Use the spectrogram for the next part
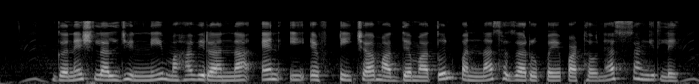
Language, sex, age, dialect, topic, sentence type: Marathi, female, 31-35, Standard Marathi, banking, statement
